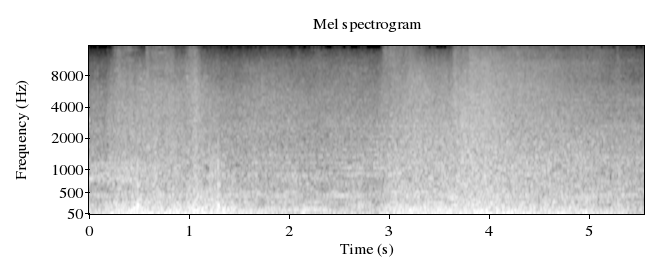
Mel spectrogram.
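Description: Magic blasts burst with loud rumbling explosions.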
